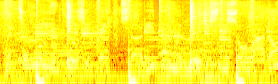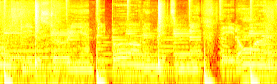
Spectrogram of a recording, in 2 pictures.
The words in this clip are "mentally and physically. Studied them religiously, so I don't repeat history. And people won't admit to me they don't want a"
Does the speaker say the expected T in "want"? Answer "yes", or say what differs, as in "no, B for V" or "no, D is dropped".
no, T is dropped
